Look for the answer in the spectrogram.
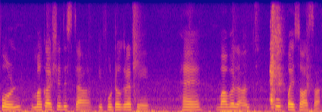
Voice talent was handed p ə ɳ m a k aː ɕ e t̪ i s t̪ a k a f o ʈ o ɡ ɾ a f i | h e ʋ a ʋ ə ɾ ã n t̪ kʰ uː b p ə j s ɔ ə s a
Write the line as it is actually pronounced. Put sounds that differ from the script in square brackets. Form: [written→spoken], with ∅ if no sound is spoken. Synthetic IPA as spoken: p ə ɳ m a k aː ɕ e [t̪→d̪] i s t̪ a k [a→i] f o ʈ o ɡ ɾ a f i | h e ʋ a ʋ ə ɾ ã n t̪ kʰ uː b p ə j s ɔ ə s a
